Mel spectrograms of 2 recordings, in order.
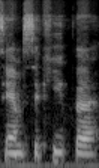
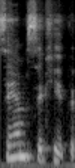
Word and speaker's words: Samseketha: This is Samseketha. I'm saying my name for you because a lot of you don't know it because I go by or Sam. So it's Samseketha, but lovely to be heard by Sam.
